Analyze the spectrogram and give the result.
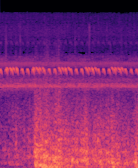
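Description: A Christmas thunderstorm with lightning lighting up the sky: thunder rumbles in suddenly and rolls on, deep and loud, over a wash of rain, while a steady high-pitched drone hangs in the background throughout.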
